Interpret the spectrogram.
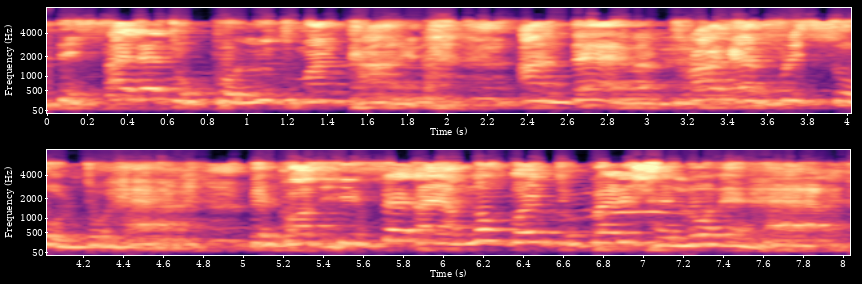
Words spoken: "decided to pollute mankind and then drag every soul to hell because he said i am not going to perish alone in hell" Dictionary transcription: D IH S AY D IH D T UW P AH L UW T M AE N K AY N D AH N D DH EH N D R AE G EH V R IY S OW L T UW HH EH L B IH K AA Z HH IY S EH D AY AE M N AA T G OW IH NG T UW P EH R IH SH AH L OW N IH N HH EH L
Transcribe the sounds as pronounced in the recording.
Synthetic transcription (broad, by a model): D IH S AY D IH D T UW P AH L UW T M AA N K AY N D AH N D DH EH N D R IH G EH V R IY S OW L T UW HH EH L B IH K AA S HH IY S EH D AY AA M N AA T G OW IH NG T UW P EH R IH SH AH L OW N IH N HH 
